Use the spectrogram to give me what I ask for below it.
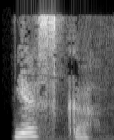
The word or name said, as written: yesca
